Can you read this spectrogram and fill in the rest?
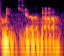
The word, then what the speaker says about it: Magearna: I still can never remember how to pronounce that. – It's Japan's was Magearna, and then we got Magearna.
